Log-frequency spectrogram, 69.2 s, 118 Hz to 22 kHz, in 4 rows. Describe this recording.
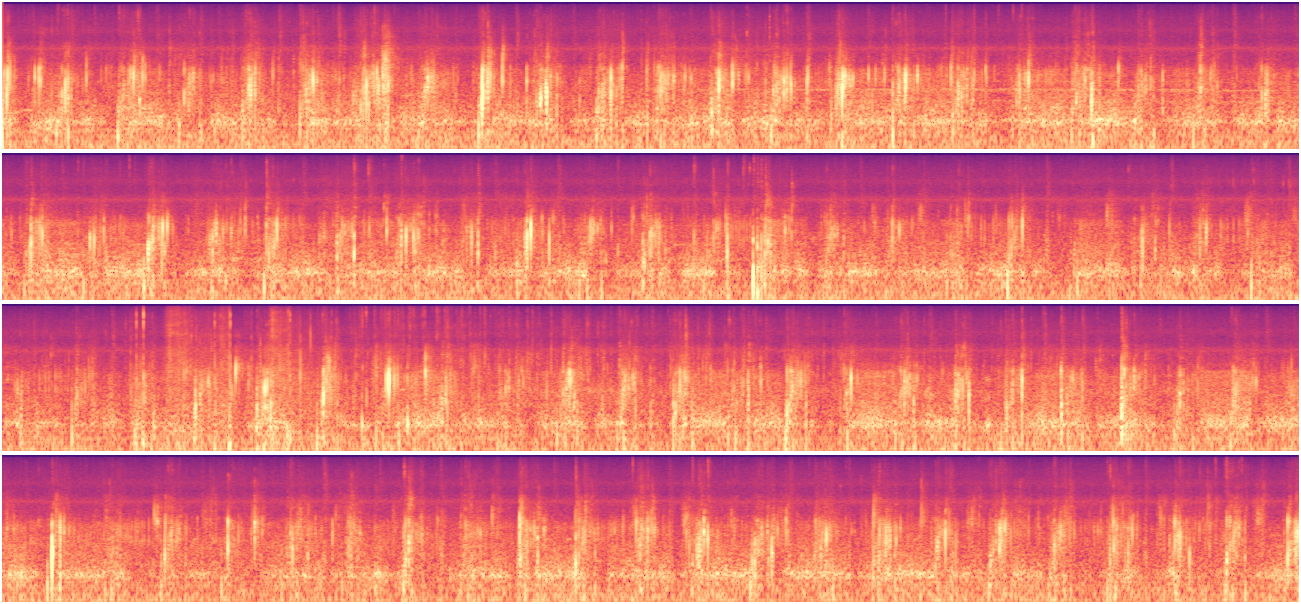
“Sunsetsound 2020, Levice” a soundwalk in four movements. Soundwalk in four movements realized in the frame of the project Sunsetsound. Movements 1 & 2: Levice, CN, Italy, Saturday, September 5th, 2020: First movements: start at 5:23 p.m. end at 6:01 p.m. duration 35’29”, Second movement: start at 6:33 p.m. end at 7:21 p.m. duration 48’02”, Total duration of recording: 01:23:05, Movement 3&4: same path as Movements 1&2, Monday December 21st at Winter solstice (for this place solstice will happen at 10:02 a.am.). Third movement: start at 9:11 end at 10:06, total duration 55’ 13”, Fourth movement: start at 10:07 end at 11:03, total duration 55’ 39”, As binaural recording is suggested headphones listening. All paths are associated with synchronized GPS track recorded in the (kmz, kml, gpx) files downloadable here: first path/movement: second path/movement: third& fourth path/movement:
